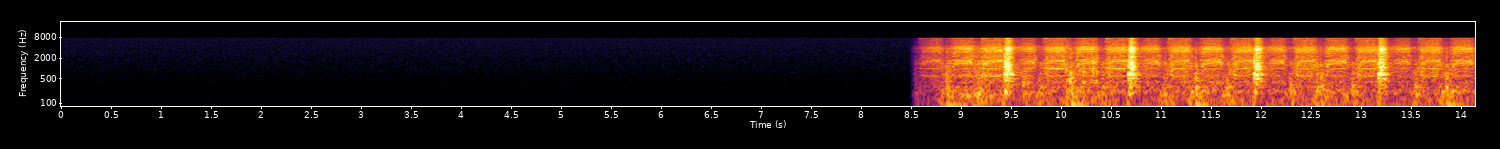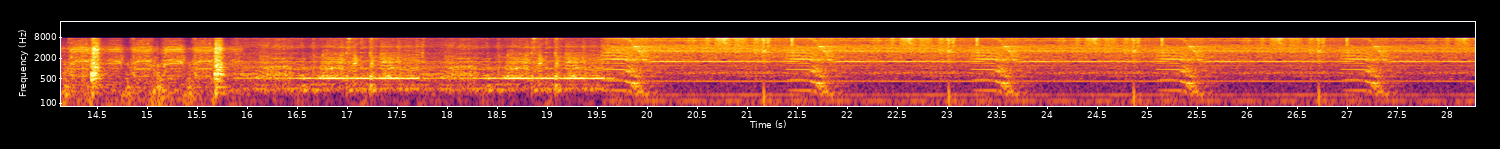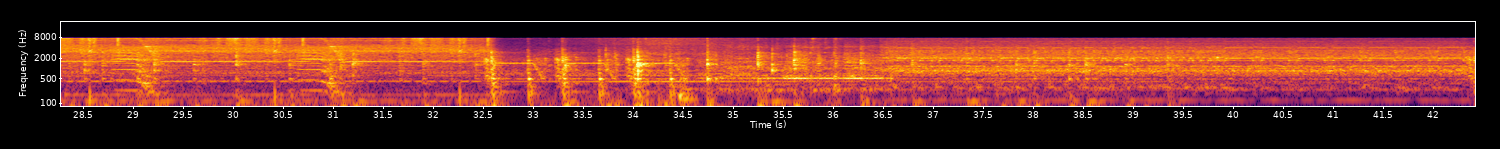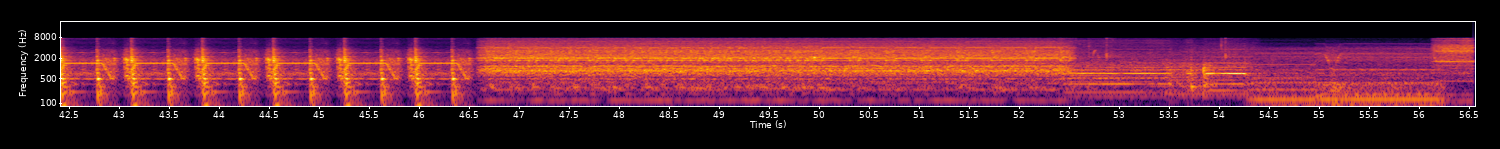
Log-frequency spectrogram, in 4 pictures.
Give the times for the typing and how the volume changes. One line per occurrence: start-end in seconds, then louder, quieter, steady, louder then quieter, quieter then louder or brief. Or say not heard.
28.1-39.5 louder then quieter.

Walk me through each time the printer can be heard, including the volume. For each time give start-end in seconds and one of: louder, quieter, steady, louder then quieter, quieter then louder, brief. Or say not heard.
8.6-56.5 quieter.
